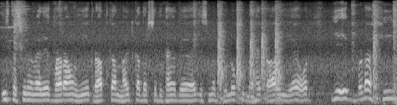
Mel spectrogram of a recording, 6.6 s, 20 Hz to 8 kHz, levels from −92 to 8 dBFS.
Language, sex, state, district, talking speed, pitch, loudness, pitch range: Hindi, male, Rajasthan, Bikaner, 270 wpm, 165 Hz, -15 LUFS, 155-180 Hz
